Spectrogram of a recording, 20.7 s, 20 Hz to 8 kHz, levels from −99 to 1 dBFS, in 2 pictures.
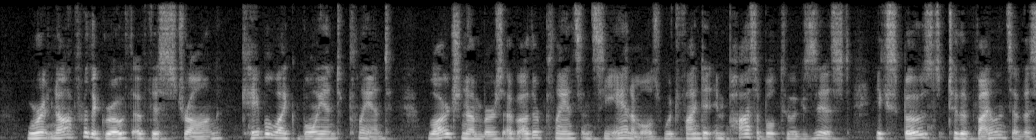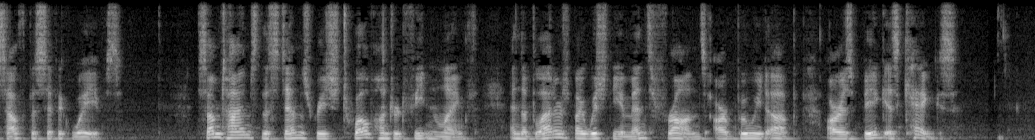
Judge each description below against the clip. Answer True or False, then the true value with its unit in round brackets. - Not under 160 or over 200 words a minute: True (175 wpm)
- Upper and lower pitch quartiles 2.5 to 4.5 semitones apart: True (3.5 semitones)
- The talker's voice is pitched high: False (135 Hz)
